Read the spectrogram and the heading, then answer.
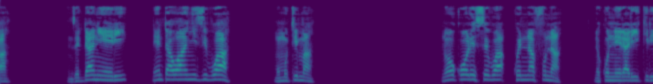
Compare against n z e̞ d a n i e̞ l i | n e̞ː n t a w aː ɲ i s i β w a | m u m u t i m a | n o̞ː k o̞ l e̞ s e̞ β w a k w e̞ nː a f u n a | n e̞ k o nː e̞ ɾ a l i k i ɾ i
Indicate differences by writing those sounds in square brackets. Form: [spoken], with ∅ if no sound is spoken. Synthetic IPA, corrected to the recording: n z e̞ d a n i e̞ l i | n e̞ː n t a w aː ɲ i [z] i β w a | m u m u t i m a | n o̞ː k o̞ l e̞ s e̞ β w a k w e̞ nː a f u n a | n e̞ k [u] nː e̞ ɾ a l i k i ɾ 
